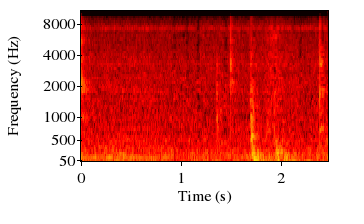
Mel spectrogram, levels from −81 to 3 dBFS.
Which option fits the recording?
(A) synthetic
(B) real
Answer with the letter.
A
